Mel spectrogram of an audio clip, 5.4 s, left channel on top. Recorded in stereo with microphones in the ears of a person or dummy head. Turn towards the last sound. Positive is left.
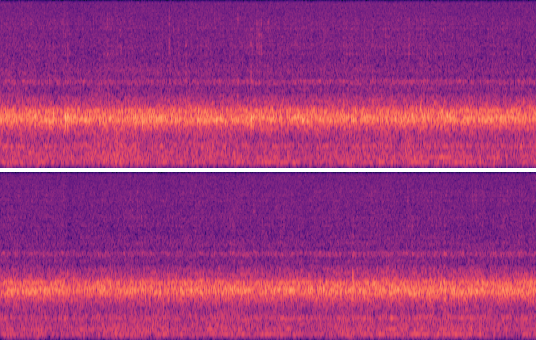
No sound to turn to.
